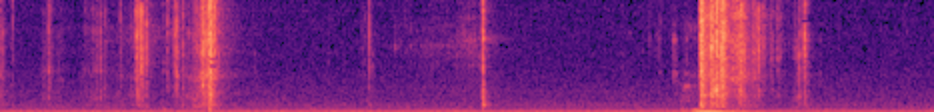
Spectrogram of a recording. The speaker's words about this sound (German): Tja, was war das? Ja, das ist eine Kamera. Ja, aber was für eine?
